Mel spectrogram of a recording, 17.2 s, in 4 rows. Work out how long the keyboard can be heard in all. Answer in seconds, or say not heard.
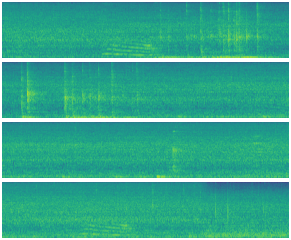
4 s.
